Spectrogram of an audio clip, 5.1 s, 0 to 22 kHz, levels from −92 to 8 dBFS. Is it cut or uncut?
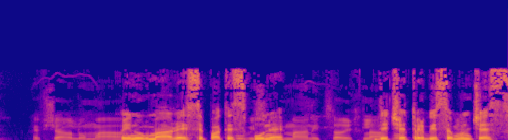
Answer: uncut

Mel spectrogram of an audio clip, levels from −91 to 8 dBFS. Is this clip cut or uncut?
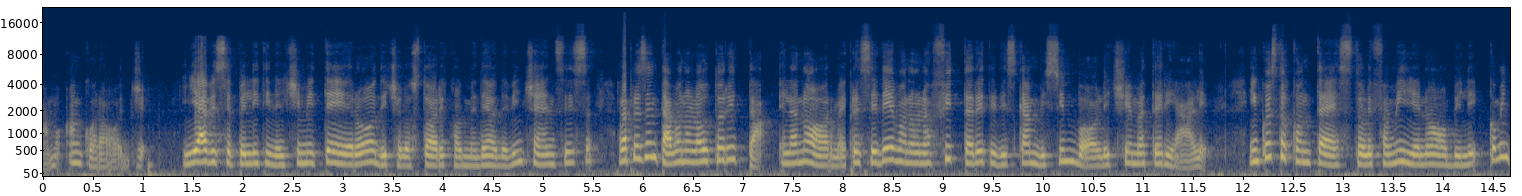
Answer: cut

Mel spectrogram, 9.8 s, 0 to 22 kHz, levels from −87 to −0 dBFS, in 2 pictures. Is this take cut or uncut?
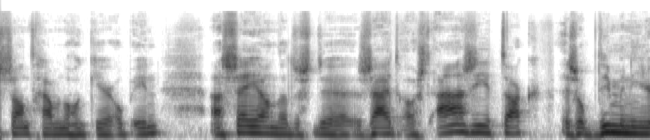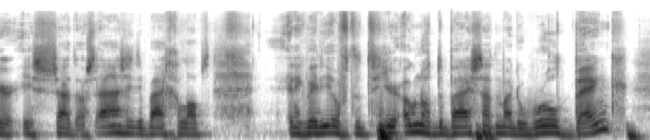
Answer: cut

